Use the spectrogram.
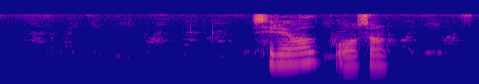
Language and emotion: Russian, sad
